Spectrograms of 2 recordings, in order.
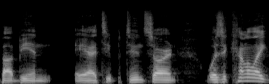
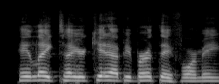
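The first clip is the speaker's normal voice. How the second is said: mock shrill drill-sergeant holler, pitched way up; 11 semitones higher than usual. Speaker retells a drill sergeant yelling to him as he walks: retelling a yell. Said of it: "another drill sergeant yells at me".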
